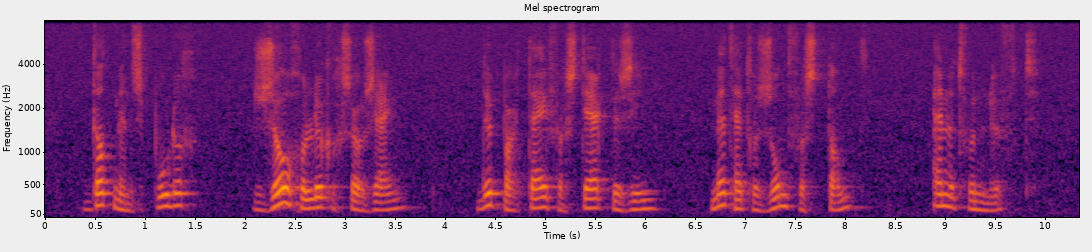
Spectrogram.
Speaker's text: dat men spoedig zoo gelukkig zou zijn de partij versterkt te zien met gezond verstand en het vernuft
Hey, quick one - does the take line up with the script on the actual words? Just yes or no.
no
